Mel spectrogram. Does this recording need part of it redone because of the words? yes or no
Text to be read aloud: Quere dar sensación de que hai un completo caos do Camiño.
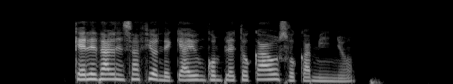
no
